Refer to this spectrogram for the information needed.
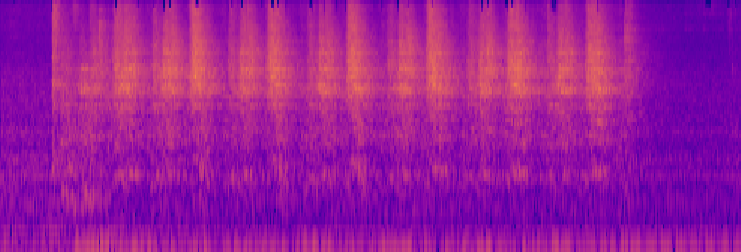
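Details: Old truck just fitted with new plugs and plug wires: even starter cranking with compression pulses near three a second and no firing at all. Crank, no start; the ignition timing is too retarded to light.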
